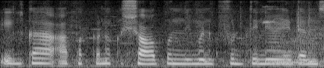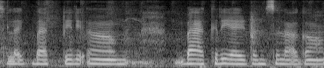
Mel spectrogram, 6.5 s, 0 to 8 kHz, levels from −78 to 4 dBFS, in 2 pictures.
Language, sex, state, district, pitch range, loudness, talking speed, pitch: Telugu, female, Andhra Pradesh, Guntur, 190-205 Hz, -18 LUFS, 95 wpm, 195 Hz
